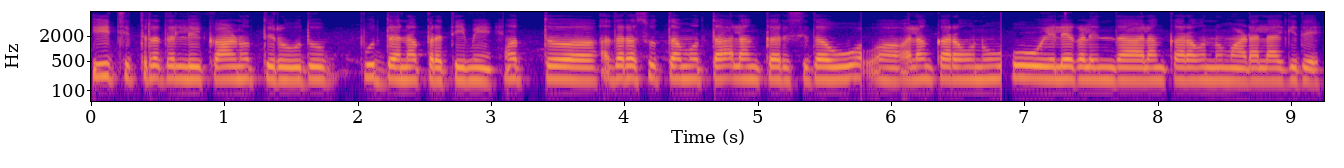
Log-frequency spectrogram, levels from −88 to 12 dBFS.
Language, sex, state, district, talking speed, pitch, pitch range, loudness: Kannada, female, Karnataka, Shimoga, 95 wpm, 185 Hz, 180-195 Hz, -19 LUFS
